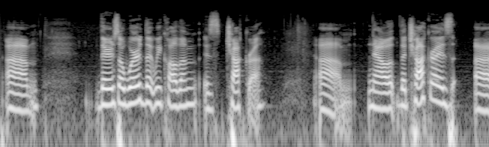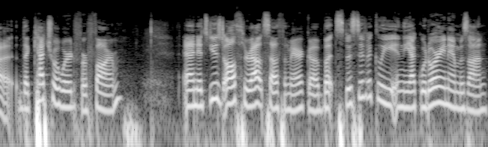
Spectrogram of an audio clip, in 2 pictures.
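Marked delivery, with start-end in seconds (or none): 10.8-13.0 rushed, fast lecturing pace. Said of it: "I'm speaking too fast".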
